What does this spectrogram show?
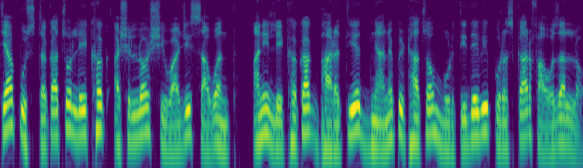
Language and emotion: Goan Konkani, neutral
